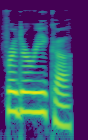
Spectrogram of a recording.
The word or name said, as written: frederica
